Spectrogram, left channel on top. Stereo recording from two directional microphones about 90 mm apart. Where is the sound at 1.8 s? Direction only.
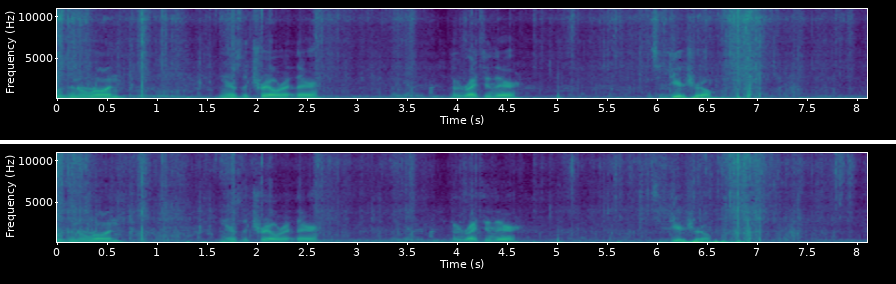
35° left (ahead or behind).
